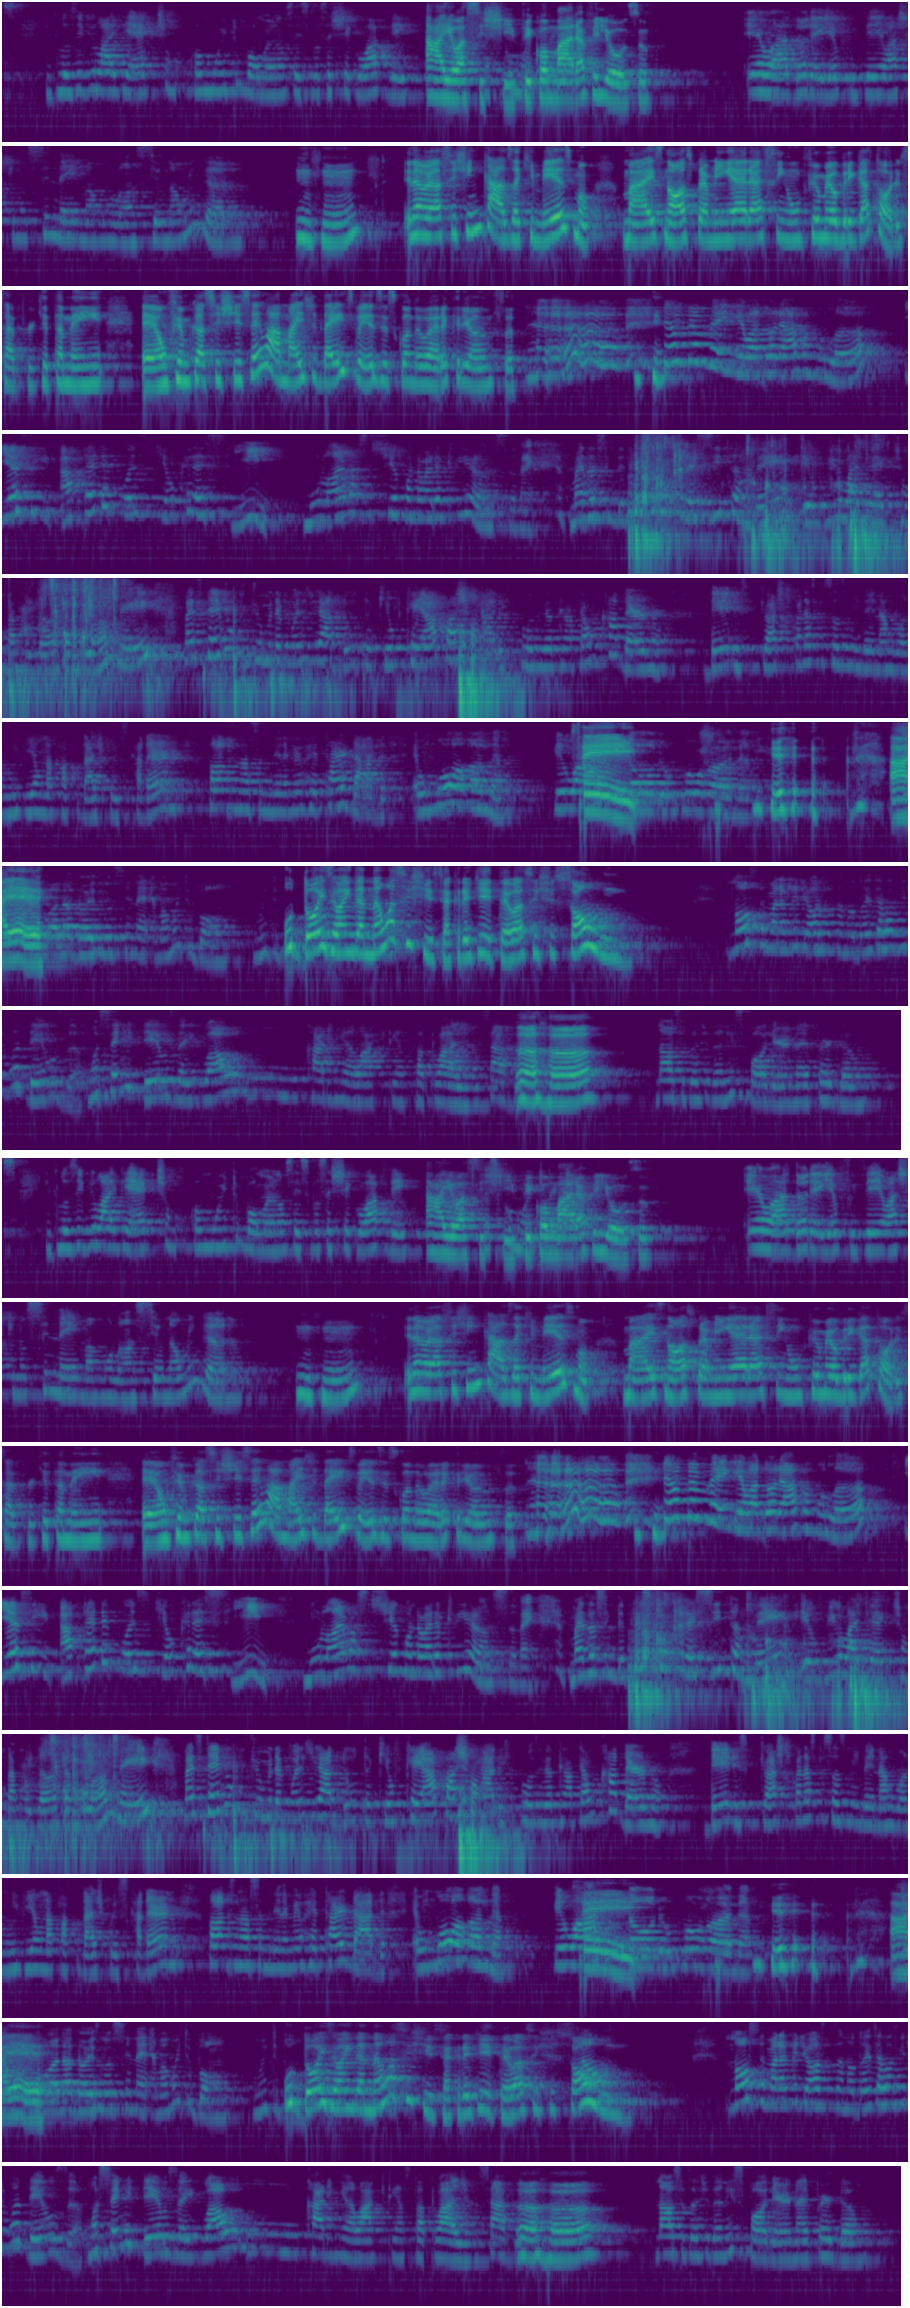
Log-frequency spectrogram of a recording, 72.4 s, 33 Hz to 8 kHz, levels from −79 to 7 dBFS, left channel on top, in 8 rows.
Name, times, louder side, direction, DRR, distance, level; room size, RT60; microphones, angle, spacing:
voice 1, 0.0-4.0 4.8-5.8 7.4-11.5 23.3-26.8 27.0-50.3 50.8-51.3 51.6-52.8 54.3-57.4 59.8-60.4 61.3-68.6 70.0-72.1, right 4 dB, 40° right, 7 dB, 1.3 m, -41 dB
voice 2, 4.2-6.5 12.0-12.6 13.1-23.2 24.6-24.8 51.1-51.6 52.8-53.5 53.8-54.8 57.2-60.5 68.6-69.4, left 6 dB, 40° left, 14 dB, 0.4 m, -29 dB
sound 1, 33.4-38.0 38.2-39.9 40.2-41.2, left 2 dB, 20° left, 1.1 m, -38 dB
18.0 x 15.0 x 3.6 m, 1.1 s
head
